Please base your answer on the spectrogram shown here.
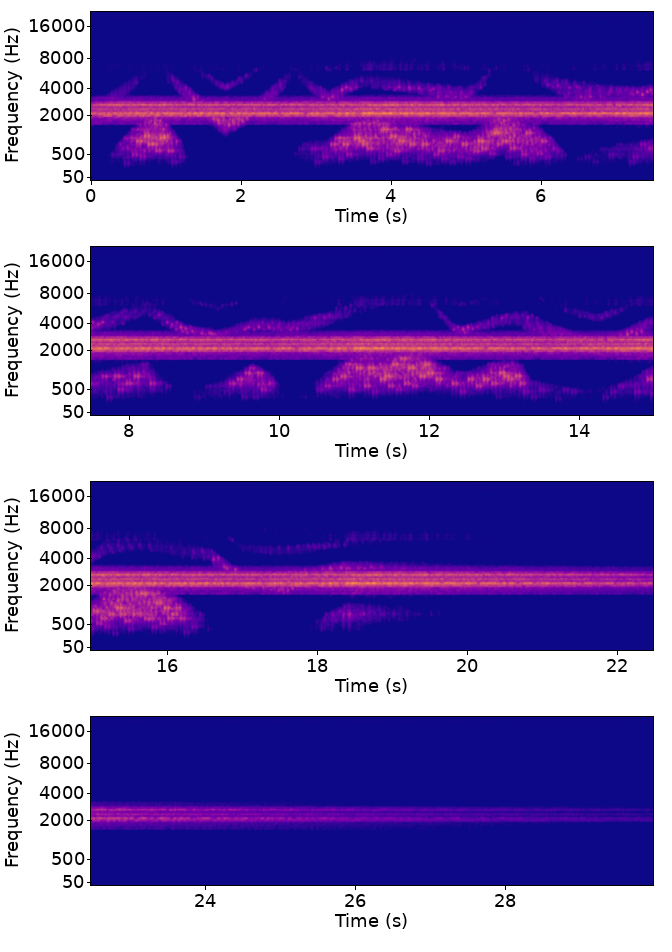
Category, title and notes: Soundscapes > Synthetic / Artificial
A short soundscape experimenting with ethereal resonances combined with granular botanical modulation.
